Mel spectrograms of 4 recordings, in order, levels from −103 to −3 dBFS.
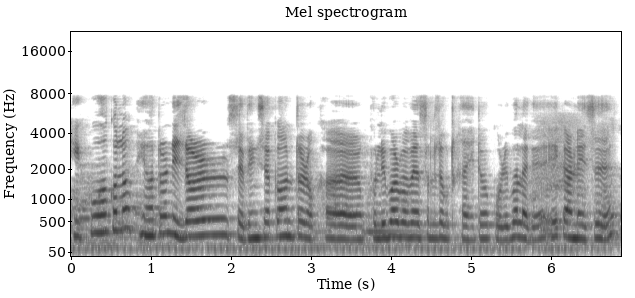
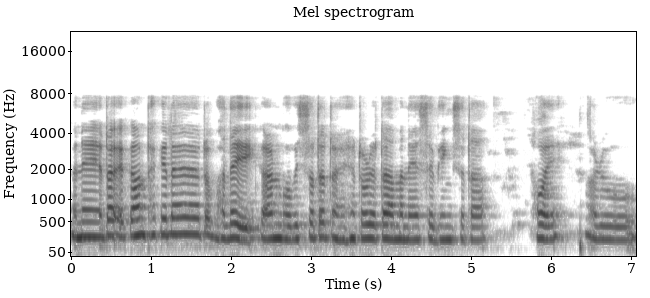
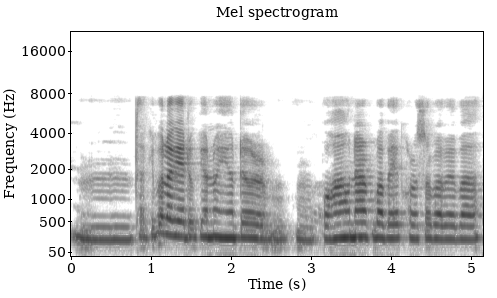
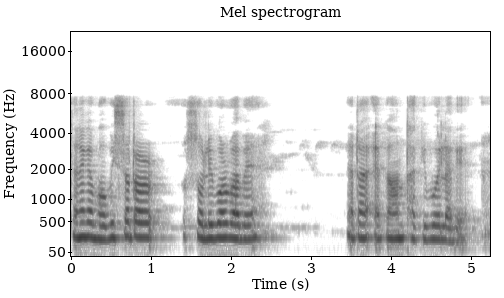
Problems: background sounds at intervals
